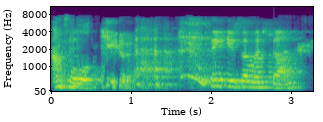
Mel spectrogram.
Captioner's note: chuckling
